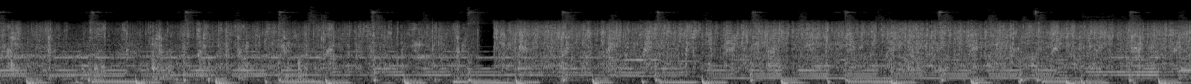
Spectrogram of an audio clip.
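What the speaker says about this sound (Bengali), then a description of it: "আঁচটা কম দিয়ে অনেকক্ষণ এরকম ভাবে কষিয়ে নেবেন।" Masala for katla fish kalia sizzles steadily in a pan over low heat, a continuous dense frying hiss with rhythmic stirring scrapes throughout.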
